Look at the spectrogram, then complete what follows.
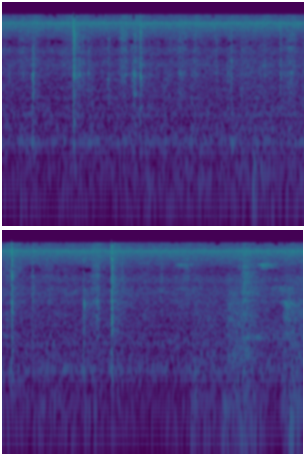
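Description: Small, irregular metal clicks and ticks of an Allen key turning a screw into an inline skate's frame, as the brake's axle screw is threaded in. A louder thump near the end.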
